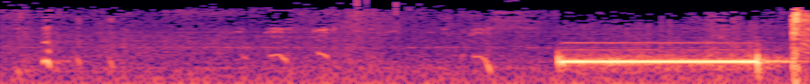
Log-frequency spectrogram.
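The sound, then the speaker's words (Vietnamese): A telephone dialing a number: a few faint, short tones, then a loud, steady tone held for about a second that ends in a sharp click. “Đang gọi. Sao nó nghe vậy? Đang quay số. Nó đang quay cái số.”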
